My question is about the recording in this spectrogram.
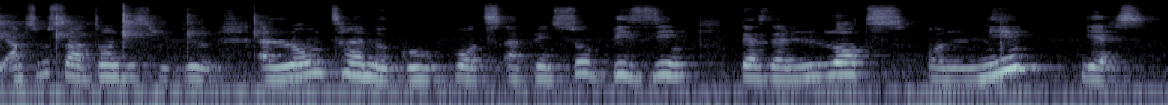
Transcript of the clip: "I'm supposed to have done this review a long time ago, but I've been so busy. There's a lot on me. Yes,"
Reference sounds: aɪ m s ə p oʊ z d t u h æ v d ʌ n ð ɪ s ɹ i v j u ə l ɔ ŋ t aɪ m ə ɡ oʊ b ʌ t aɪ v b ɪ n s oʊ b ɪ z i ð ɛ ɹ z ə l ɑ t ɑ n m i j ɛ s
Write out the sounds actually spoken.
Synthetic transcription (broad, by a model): aɪ m s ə p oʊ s t u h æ v d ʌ n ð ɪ s ɹ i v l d ə l ɔ ŋ t aɪ m ə ɡ oʊ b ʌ t aɪ v b ɪ n s oʊ b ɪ z i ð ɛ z ə l ɑ t ɑ n m i j ɛ s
